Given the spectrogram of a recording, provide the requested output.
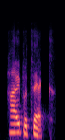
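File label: "hypothec", Indian English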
